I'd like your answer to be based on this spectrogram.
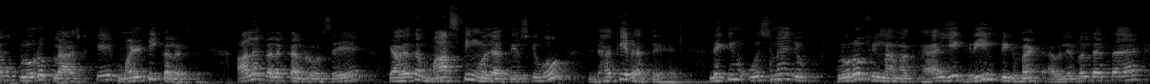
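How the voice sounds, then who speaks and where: A male school science teacher with a Hindi accent, explaining a lesson and asking questions that he answers himself. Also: fairly high pitch. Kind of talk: classroom lesson explaining diagrams. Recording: echoey room, voice a bit far from the mic.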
